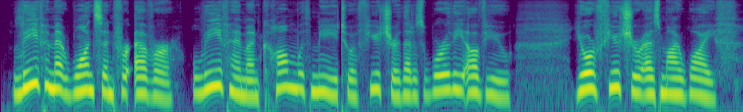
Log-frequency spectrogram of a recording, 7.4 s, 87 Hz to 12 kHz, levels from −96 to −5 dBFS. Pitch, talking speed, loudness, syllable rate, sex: 210 Hz, 195 wpm, -19 LUFS, 5.3 syllables/s, female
